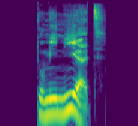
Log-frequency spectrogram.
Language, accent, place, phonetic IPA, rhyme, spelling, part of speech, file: German, Germany, Berlin, [domiˈniːɐ̯t], -iːɐ̯t, dominiert, adjective / verb, De-dominiert.ogg
- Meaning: 1. past participle of dominieren 2. inflection of dominieren: third-person singular present 3. inflection of dominieren: second-person plural present 4. inflection of dominieren: plural imperative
